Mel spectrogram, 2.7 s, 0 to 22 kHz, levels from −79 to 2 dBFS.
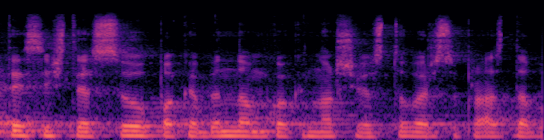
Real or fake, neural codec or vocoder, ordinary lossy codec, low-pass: real; none; Opus, 64 kbps; 14.4 kHz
